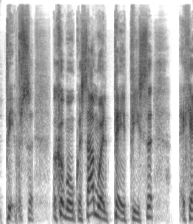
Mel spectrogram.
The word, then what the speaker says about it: Pepys: si chiama Samuel Pepys, scritto Pepys, io ho scoperto adesso che si pronuncia Pepys, ma comunque Samuel Pepys,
